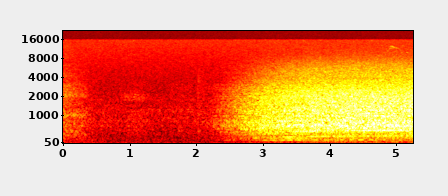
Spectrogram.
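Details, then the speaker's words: Pontiac Firebird engine fans commanded on via scan tool, checking overheating with fans not engaging: quiet, then smooth rising whoosh as low-speed fan 1 and high-speed fans 2 and 3 spin up steadily; fans, relays, wiring work. "so I'm going to hit the fans and let's see if we can hear them and we'll turn it on the Fan's running I don't know if you can hear that or not"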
